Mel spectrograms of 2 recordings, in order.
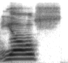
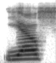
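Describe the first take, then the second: First: The vowel is thick and dark, like 'o'. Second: The vowel is thin and light, like 'a'. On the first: The speaker calls it wrong. "jangan yos, ya-nya ikut tebal" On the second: The speaker calls it right. "ya tipis"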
